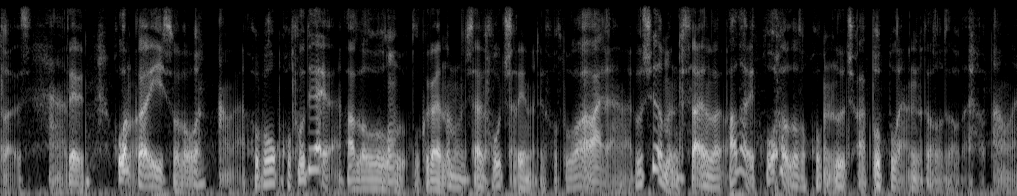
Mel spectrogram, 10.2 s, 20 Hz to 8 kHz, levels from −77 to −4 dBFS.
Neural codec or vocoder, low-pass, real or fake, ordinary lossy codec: autoencoder, 22.05 kHz, a latent of 192 numbers a frame, VITS, trained on many speakers; 7.2 kHz; fake; none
